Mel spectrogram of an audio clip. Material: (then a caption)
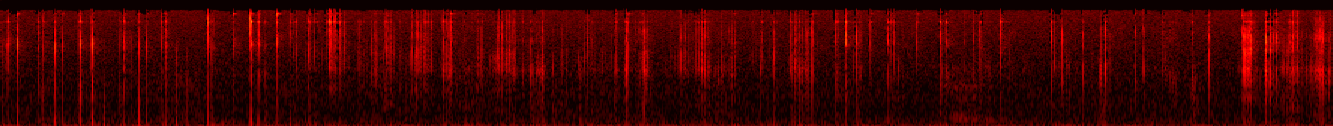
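Crystal glass. A small, solid, clear crystal seahorse figurine held in the fingers is tapped and scratched with long pink nails. Quick, irregular clicks and taps mix with dry scratching and scraping, with short bright ticks over a low, close-up rumble.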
